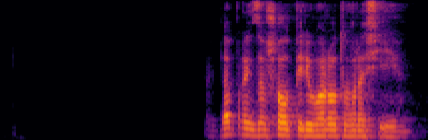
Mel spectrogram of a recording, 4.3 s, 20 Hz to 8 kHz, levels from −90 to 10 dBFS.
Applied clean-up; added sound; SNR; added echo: neural mask model DeepFilterNet 3.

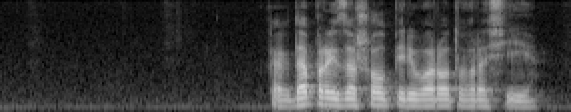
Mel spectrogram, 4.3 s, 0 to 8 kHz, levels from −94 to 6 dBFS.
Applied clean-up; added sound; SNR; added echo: none; none; none; none.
